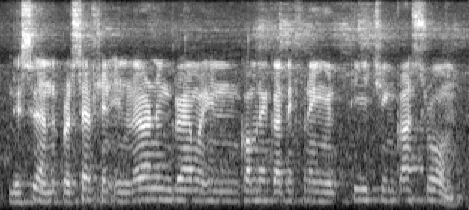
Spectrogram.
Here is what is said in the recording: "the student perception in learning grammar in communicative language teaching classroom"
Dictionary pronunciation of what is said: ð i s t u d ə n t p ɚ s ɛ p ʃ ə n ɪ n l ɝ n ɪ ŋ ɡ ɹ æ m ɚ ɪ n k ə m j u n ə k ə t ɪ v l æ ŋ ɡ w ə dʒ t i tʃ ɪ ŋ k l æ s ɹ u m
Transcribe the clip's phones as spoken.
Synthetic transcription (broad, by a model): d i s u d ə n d p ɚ s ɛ p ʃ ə n ɪ n l ɝ n ɪ ŋ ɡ ɹ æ m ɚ ɪ n k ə m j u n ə k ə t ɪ f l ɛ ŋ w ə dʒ t i tʃ ɪ ŋ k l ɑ s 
